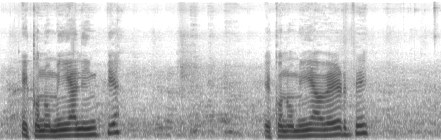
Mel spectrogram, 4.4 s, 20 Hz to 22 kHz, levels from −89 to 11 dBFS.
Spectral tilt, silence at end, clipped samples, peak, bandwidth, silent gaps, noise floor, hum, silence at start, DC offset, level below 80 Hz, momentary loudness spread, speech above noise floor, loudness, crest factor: -8.5 dB/octave; 0.1 s; under 0.1%; 0 dBFS; 20 kHz; none; -37 dBFS; none; 0.05 s; under 0.1%; -66 dBFS; 23 LU; 24 dB; -14 LUFS; 16 dB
